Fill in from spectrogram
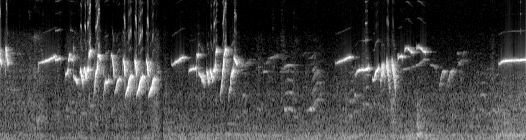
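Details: White-rumped shama singing varied phrases to stir other birds into song: clear whistles, quick rising and falling slurred notes and short tumbling flourishes, separated by short gaps against a quiet background.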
